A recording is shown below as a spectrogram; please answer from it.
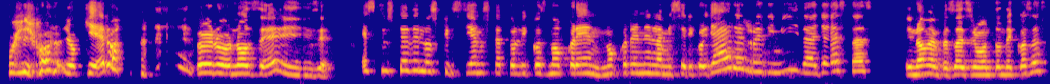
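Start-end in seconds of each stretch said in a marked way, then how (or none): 0.1-2.8 higher, hesitant reply with a laugh; sheepish laughing answer. Retold or imitated. Su respuesta tímida retomada. 3.6-8.7 high, softer lecturing voice; mock preachy questioner. El cristiano la sermonea.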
